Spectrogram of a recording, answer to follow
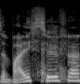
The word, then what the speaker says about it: Walchshöfer: It's Vice Surfer.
